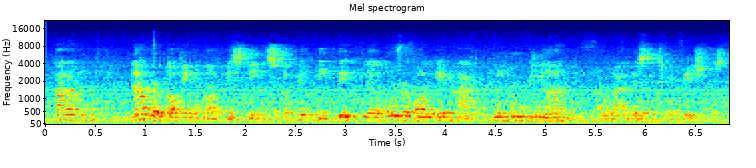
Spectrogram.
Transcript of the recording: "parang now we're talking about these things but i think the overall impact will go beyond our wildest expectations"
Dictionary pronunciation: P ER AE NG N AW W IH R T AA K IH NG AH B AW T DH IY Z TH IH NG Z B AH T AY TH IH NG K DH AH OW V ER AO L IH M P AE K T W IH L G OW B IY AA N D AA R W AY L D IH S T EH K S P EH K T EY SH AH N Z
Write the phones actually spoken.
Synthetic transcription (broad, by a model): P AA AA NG N AW W IH R T AA K IH NG AH B AW T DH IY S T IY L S B AH T AY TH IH NG K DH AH OW V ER AO L IH M P AE K T W IH L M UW B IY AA N D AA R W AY D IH S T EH K S P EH K T EY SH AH N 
